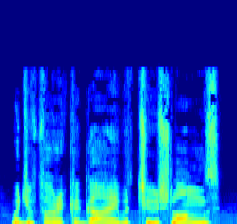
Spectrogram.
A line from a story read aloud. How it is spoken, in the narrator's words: She laughed, shaking her head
